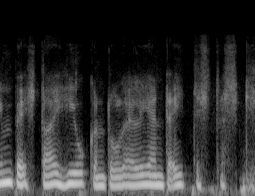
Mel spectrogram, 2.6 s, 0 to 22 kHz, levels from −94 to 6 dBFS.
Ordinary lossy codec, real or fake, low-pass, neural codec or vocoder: Opus, 16 kbps; real; 10.8 kHz; none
